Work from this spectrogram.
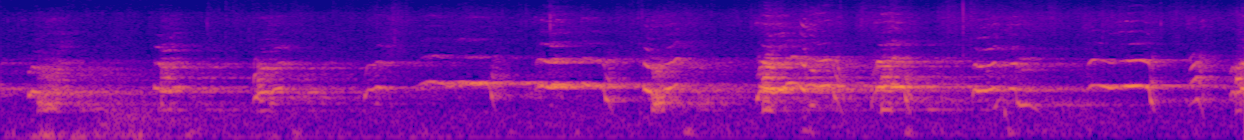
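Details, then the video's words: Two beagles in hot pursuit, baying while tracking snowshoe hare on a hunt in the Allegheny National Forest, northern Pennsylvania, with no snow on the ground; drawn-out, overlapping howling bays with ringing harmonics, repeated in irregular bursts. "BeaglesTracking Snowshoe Hare"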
